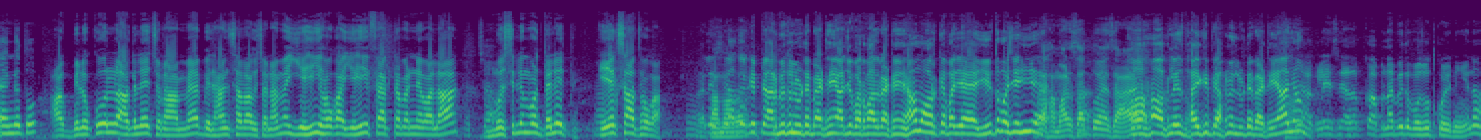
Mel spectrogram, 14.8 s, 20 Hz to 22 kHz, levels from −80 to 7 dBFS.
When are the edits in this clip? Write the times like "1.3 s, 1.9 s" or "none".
7.1 s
